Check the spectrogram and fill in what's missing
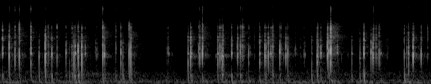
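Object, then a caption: Plastic Christmas bauble. Long nails scratch and tap a hollow red and white glitter-striped plastic Christmas ornament ball held close. Quick, dry, bright clicks and scratchy rustles come in irregular bursts, with a brief pause partway through. Each tap dies away almost instantly, with very little low end.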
